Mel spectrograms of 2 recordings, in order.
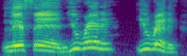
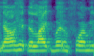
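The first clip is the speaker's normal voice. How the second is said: ordinary talk, nothing marked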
